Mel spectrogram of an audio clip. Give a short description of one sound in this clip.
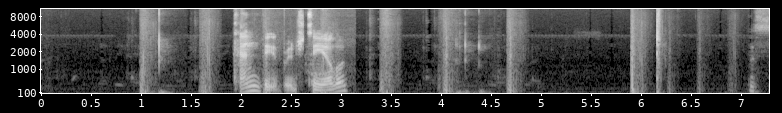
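Game blocks are placed one after another with short soft thuds.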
